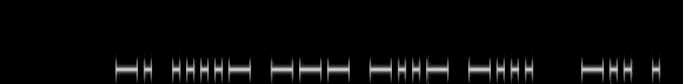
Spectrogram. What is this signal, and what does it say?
Morse code, heard as a keyed tone, about 17 wpm, 700 Hz. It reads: N4OXB DE
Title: USA Callsign DE Callsign - 5 Characters - 17wpm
